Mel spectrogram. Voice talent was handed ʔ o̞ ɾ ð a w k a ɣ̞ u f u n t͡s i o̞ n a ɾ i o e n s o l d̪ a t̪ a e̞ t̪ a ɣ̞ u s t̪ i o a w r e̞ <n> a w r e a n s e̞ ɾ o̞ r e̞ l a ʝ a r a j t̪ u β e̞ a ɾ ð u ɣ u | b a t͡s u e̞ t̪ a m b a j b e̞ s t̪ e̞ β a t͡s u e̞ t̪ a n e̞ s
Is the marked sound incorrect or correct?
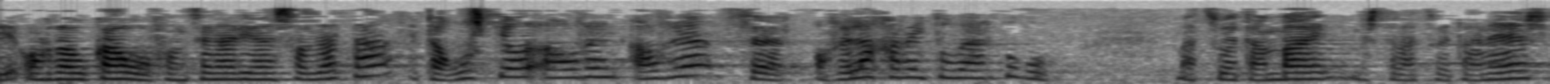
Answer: correct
